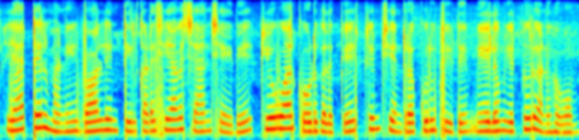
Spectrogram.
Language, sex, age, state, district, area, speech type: Tamil, female, 18-30, Tamil Nadu, Cuddalore, rural, read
